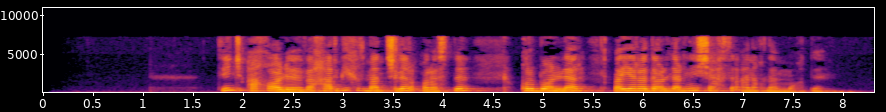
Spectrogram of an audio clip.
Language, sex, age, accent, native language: Uzbek, female, under 19, Toshkent viloyati, Uzbek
